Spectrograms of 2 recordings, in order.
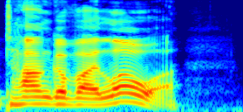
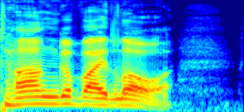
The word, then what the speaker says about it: Tagovailoa: Somebody calls in and Solana answers, and the guy goes, you guys are constantly mispronouncing Tua Tagovailoa's name or whatever, you know, because there is no N in Tagovailoa. But Tua himself has done interviews. That's how it's, that's the Hawaiian pronunciation. It is pronounced Tagovailoa.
